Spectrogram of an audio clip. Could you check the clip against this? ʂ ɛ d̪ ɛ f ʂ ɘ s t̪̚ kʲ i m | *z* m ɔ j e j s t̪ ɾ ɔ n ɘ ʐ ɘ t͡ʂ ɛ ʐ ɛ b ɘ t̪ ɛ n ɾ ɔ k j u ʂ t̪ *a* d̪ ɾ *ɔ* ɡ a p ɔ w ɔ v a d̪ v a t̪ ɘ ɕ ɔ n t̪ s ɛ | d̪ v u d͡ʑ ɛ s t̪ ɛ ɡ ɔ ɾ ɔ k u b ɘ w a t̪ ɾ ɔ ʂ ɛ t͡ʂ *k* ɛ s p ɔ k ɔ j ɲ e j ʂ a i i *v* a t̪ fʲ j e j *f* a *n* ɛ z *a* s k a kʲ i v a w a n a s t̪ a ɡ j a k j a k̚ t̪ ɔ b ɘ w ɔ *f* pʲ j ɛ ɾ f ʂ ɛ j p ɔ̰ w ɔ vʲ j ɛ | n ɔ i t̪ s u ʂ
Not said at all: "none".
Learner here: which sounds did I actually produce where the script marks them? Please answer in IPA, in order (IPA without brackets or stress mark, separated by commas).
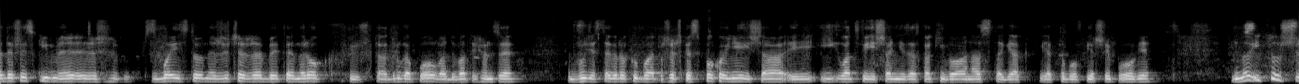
z, a, u, k, w, ʂ, ɲ, a, f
